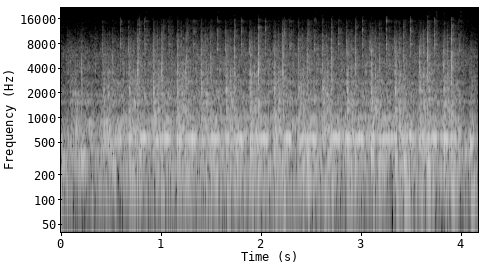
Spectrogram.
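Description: A sewing machine stitches the seam of a tucked pouch, a steady close mechanical whir with a rapid needle rhythm running continuously without pause.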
